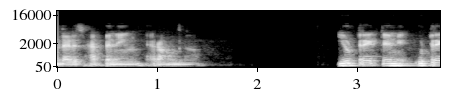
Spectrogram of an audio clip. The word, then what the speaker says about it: Utrecht: Utrecht University, because U is pronounced as U in Dutch.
